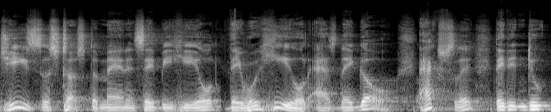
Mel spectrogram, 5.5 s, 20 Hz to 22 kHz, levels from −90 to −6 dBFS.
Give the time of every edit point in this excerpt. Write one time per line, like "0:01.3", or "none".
0:02.2
0:04.2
